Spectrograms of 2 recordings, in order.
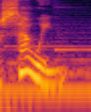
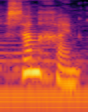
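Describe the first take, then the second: First: It is said close to the original Gaelic. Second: It is said the usual Spanish way. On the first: The speaker calls it right. "cuya pronunciación real es algo parecido a Samhain" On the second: The speaker calls it wrong. "pronunciaremos Samhain"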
